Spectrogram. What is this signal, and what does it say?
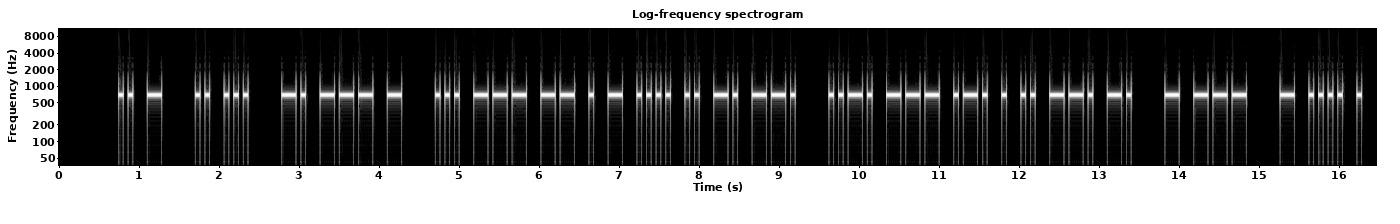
Morse code, heard as a keyed tone, about 20 wpm, 700 Hz. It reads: IT IS NOT SOMETHING FOREIGN TO THE
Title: Sentences from Top 1400 Words 20wpm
